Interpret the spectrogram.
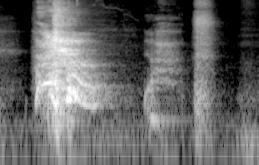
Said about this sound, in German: Und ich muss auch niesen gerade. Es kann auch sein, dass ich gegen irgendwas allergisch bin.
